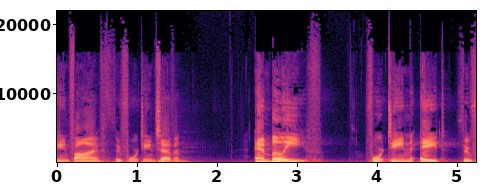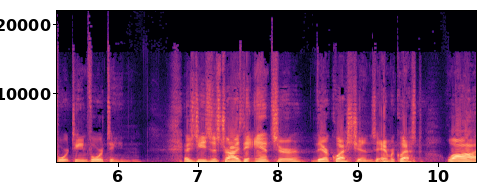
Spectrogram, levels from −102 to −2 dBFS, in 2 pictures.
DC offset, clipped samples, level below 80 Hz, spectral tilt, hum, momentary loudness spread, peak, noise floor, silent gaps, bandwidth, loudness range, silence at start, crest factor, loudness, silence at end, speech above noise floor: under 0.1%; under 0.1%; -64 dBFS; -5 dB/octave; none; 13 LU; -2 dBFS; -61 dBFS; none; 19 kHz; 3 LU; 0 s; 18 dB; -19 LUFS; 0 s; 43 dB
